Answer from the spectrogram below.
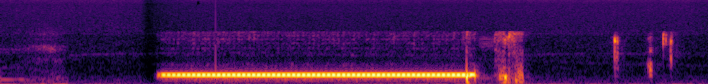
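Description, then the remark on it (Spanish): After a phone call is cut off, a steady, loud telephone dial tone hums for about a second and a half, then cuts off abruptly, followed by a few faint clicks and short noises. “Aló, hermana, hermana, se cortó, se cortó la comunicación.”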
